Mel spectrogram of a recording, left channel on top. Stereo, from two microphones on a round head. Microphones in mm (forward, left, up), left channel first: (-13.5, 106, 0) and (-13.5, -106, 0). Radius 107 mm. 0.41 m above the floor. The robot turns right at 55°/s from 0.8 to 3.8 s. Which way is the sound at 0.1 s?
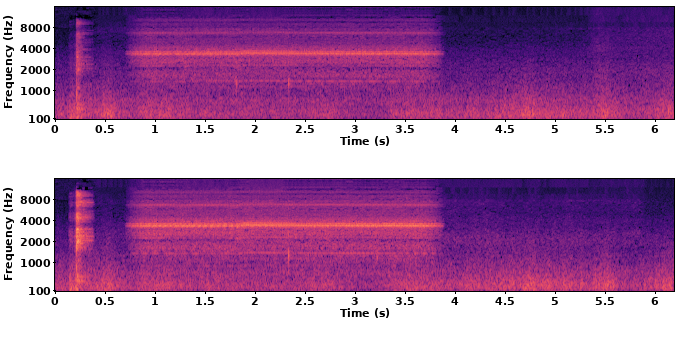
85° right.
